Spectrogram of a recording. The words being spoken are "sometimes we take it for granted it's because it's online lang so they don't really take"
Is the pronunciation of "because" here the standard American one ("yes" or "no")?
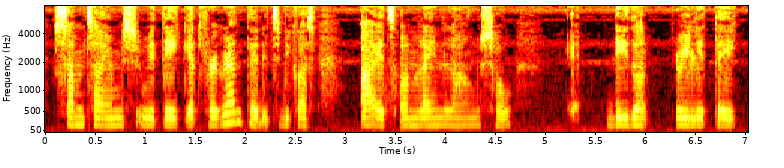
no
